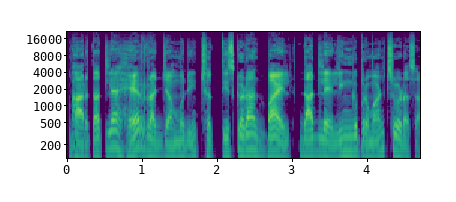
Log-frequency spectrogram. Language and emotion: Goan Konkani, neutral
